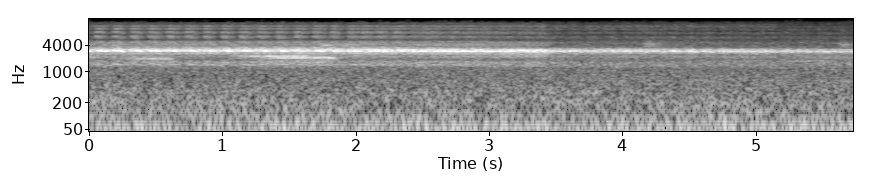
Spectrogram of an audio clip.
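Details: Cicadas chirping in Japan: an intense high ringing drone with fast regular pulsing above it, the pulsed layer fading after a few seconds while the steady shrill tone continues more quietly.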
